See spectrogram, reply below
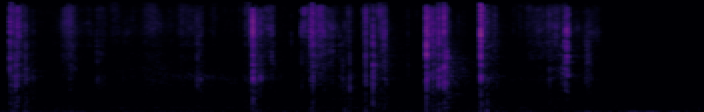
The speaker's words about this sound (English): Now, let's pull a tarot card. Let's see what's going on this week.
